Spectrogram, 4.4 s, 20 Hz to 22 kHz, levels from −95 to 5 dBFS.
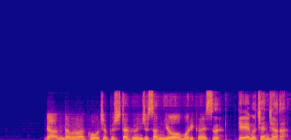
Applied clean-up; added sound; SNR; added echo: neural mask model DeepFilterNet 3.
